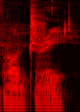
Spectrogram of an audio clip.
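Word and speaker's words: Rhodri: you wanted but you it's it's RH to start RH Rod you got to roll your ass like a cat purring so yeah go check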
